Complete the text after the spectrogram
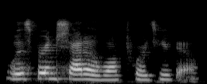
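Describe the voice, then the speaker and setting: Mellow, high-voiced woman narrating a script. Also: steady tone, brisk. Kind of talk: scripted narration of stage directions at a table read. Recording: dull, lo-fi recording.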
